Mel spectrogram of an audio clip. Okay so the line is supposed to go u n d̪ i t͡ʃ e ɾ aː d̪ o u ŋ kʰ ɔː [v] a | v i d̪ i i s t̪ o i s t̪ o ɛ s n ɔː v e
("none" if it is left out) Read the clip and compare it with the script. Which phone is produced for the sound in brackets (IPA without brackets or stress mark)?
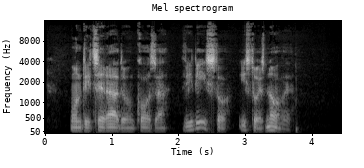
z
